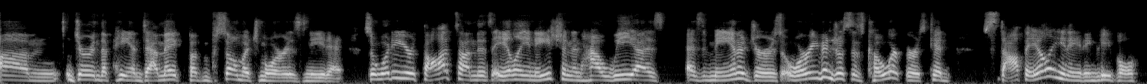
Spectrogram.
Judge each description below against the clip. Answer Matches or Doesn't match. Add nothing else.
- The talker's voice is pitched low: Doesn't match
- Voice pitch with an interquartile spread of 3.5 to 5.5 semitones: Matches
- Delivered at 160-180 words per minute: Matches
